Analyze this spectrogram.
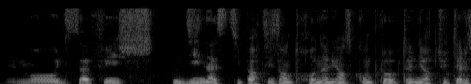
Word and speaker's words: partisan: Première syllabe, par, P-A-R. Deuxième syllabe, ti, T-I. Troisième syllabe, zan, S-A-N. Le son Z, on l'obtient grâce à un S, puisqu'il est entouré de deux voyelles. Et le son AN de partisan s'écrit bien A-N.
